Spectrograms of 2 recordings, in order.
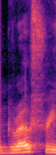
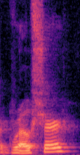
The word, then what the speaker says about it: grocery: to the grocery store you might hear grow sure but usually grocery store grocery store and it doesn't sound like it's spelled its gr o CER why grocery store it has an SH sound for the C part so it doesn't doesn't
